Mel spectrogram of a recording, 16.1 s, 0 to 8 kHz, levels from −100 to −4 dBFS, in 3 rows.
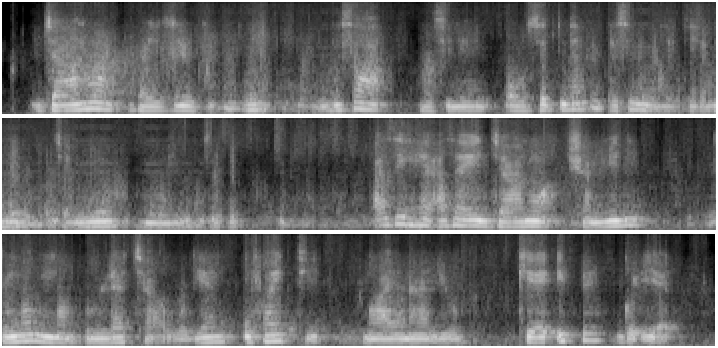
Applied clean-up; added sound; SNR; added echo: neural separator model SepFormer DNS4.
